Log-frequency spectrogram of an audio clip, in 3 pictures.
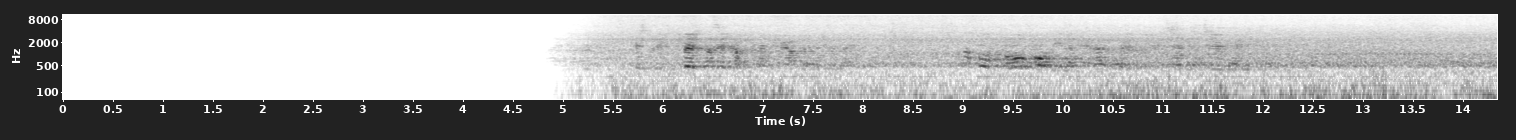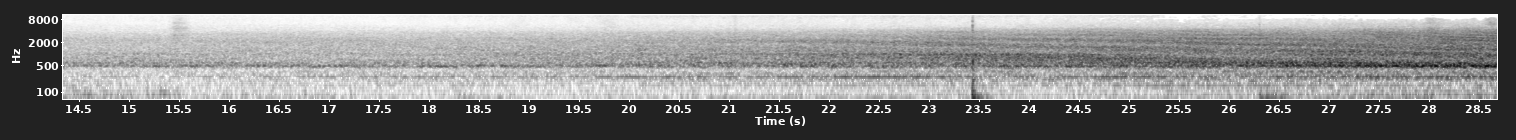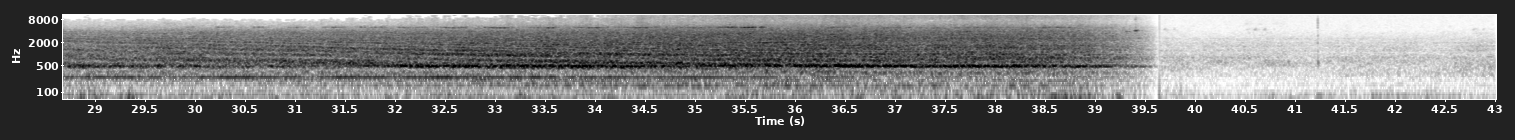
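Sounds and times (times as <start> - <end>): electric train approaching: 4.9 - 43.0.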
